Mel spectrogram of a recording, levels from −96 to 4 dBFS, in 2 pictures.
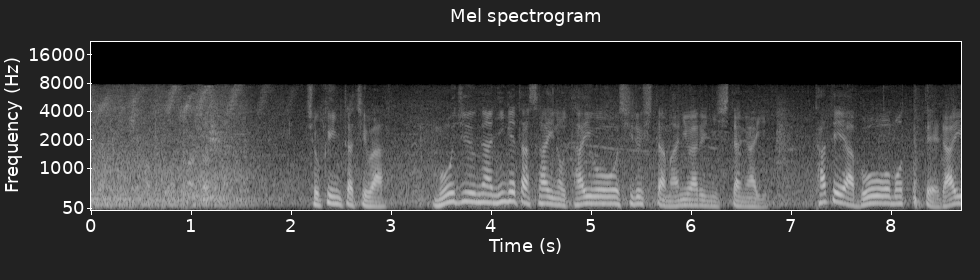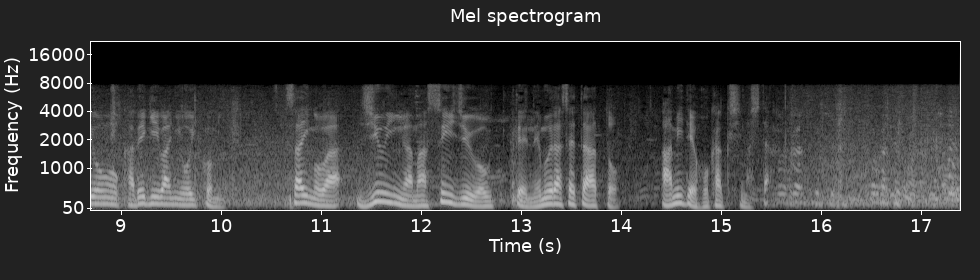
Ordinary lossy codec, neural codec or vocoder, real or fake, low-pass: none; none; real; none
